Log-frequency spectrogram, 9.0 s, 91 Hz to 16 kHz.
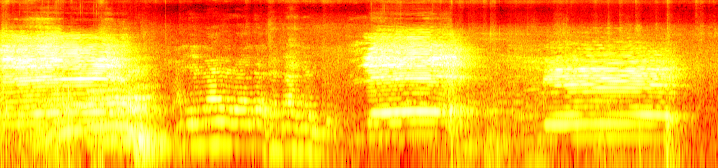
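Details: Holstein Friesian dairy cow at a farm in Setabganj, Dinajpur, Bangladesh, recorded 4 May 2025, giving several long, drawn-out lowing calls with rich harmonics, one after another, with faint background music.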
